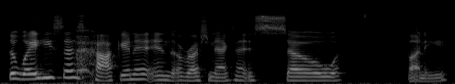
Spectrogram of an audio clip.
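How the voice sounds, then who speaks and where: A woman co-hosting a podcast, gushing about books in an animated, giggly way. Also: fairly low pitch, normal speed, smooth. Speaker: podcast co-host. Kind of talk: casual book chat.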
